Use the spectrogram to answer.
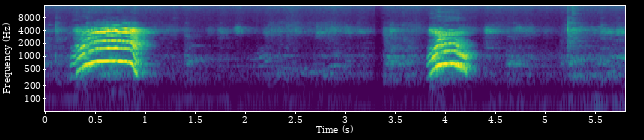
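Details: A pet rose-ringed (ringneck) parrot called Mitthu speaks two short, nasal, word-like phrases, apparently saying names, about three seconds apart, with quiet room noise in the gaps. Finding: Rose-ringed parakeet.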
